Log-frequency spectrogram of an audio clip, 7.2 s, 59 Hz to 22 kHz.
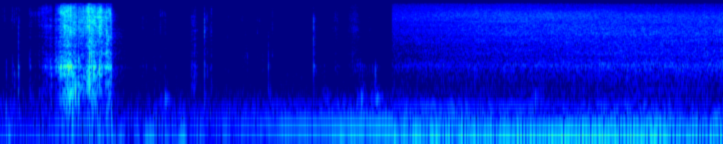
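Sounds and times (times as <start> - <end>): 
baking powder bubbling with crackling fizz and hiss: 4.0 - 7.2
hot water poured over a packet of baking powder in a bowl: 4.0 - 7.2.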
